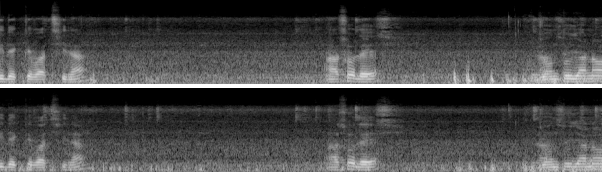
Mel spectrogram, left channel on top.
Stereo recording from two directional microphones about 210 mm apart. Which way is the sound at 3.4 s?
20° left (ahead or behind).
